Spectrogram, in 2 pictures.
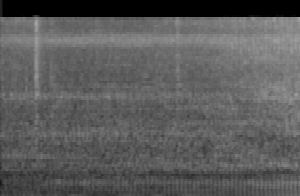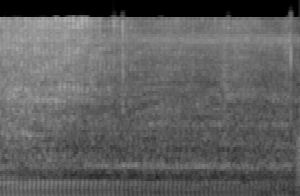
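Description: A motor vehicle's engine passing by on the road, swelling to its loudest about three seconds in and then fading, over a steady background of traffic noise.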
